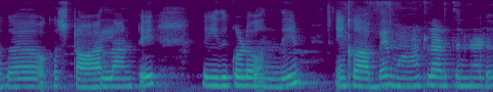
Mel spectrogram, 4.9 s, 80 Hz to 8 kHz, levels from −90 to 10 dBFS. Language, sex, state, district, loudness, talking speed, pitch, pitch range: Telugu, female, Andhra Pradesh, Srikakulam, -38 LUFS, 110 wpm, 220 Hz, 210-235 Hz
